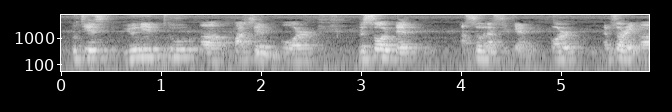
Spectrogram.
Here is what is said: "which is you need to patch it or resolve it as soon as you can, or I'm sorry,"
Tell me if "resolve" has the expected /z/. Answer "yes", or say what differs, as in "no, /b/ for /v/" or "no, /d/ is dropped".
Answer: no, /s/ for /z/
